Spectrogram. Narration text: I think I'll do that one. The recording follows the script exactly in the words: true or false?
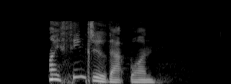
false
